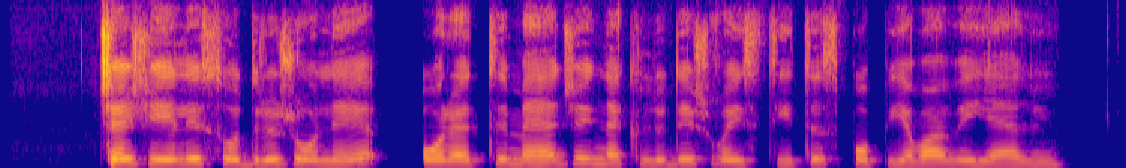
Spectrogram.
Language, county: Lithuanian, Marijampolė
